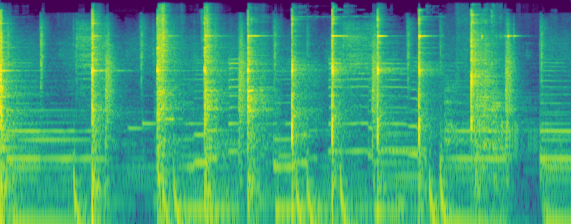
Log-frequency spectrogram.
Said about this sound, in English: we can give it a couple love taps and it should pop right off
